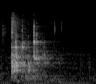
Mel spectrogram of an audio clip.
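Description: A large handful of dice, rolled from the other side of the room during a tabletop role-playing game, clatter across a hard surface in a sharp rattling burst, followed by a second smaller clatter and a few faint trailing clicks as they settle. No voices.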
